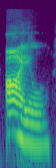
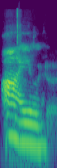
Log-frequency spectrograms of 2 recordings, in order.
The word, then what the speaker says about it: aisle: Aisle. Cuidado que se escribe aisle, pero no se pronuncia ni la S ni la E final. Aisle.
